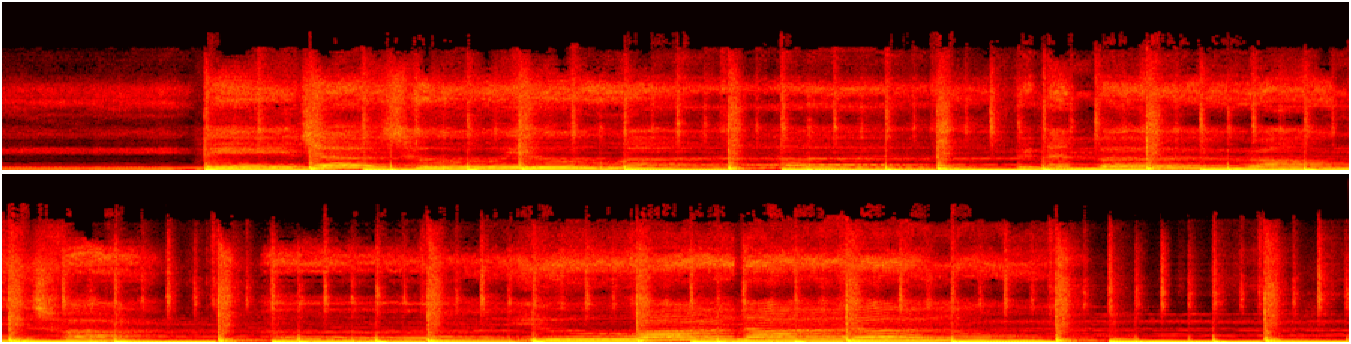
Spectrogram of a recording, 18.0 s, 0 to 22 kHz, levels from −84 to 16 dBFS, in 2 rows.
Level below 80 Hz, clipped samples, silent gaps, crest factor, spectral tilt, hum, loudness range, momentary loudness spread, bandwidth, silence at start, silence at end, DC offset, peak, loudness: -16 dBFS; under 0.1%; none; 12 dB; -5.5 dB/octave; none; 1 LU; 5 LU; 16.5 kHz; 0 s; 0 s; under 0.1%; -2 dBFS; -16 LUFS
